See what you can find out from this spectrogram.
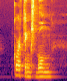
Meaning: a discount voucher
- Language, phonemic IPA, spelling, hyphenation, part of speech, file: Dutch, /ˈkɔr.tɪŋsˌbɔn/, kortingsbon, kor‧tings‧bon, noun, Nl-kortingsbon.ogg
